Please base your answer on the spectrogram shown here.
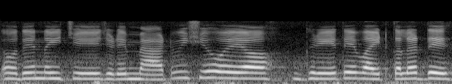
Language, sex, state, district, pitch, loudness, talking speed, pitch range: Punjabi, female, Punjab, Kapurthala, 265 Hz, -13 LUFS, 170 wpm, 255-275 Hz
